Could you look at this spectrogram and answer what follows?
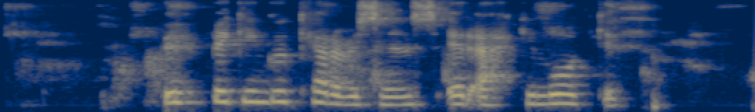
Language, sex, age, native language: Icelandic, female, 20-29, Icelandic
